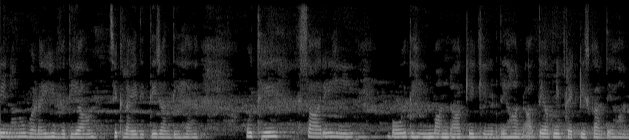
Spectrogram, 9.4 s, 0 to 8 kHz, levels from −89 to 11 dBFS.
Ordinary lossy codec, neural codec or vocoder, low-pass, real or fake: none; none; none; real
